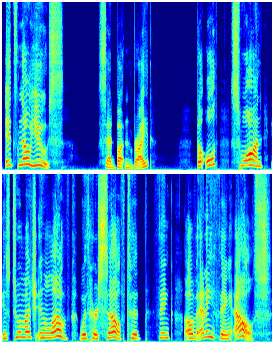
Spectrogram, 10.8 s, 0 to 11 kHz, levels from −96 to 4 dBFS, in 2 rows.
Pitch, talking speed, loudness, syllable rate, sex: 290 Hz, 115 wpm, -18 LUFS, 3.5 syllables/s, female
